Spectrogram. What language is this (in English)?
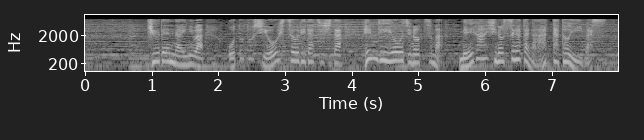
Japanese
